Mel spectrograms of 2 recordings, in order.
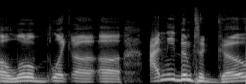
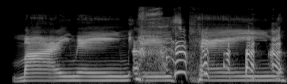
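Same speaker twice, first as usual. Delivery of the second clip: put-on voice-box wrestler voice, higher; 3 semitones higher than usual. Recalling a wrestler's voice gimmick: Kane voice-box gimmick voice. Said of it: "He'd take the little thing and be like".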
